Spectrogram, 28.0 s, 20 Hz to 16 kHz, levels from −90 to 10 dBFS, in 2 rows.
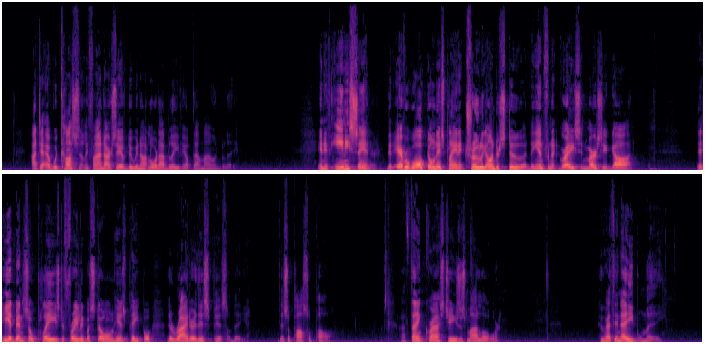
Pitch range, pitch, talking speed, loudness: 115-160 Hz, 125 Hz, 145 wpm, -28 LUFS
